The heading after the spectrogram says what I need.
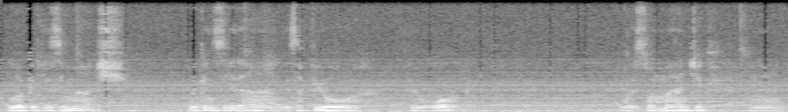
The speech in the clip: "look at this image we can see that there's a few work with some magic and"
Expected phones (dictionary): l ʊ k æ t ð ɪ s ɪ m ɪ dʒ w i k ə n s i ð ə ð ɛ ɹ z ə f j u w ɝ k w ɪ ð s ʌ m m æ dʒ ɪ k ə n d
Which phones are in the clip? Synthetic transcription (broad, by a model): l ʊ k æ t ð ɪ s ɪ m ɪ tʃ w i k ə n s i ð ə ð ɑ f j ə f j u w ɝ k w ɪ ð s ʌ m m æ dʒ ɪ k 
